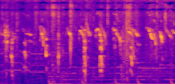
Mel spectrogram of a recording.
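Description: Chickens on a Nepali farm cluck repeatedly at close range, short rising and falling calls from several birds overlapping in a busy, continuous stream with no talking.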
